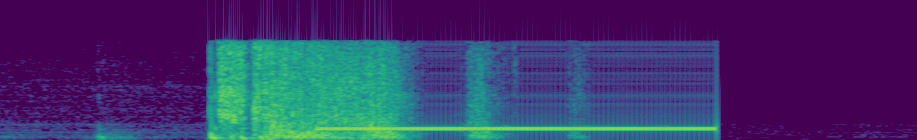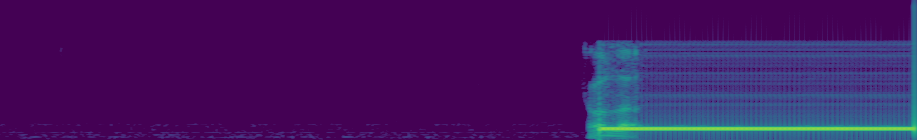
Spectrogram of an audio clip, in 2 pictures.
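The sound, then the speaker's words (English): Telephone ringback tone heard while dialing out: after a short burst of line noise, a steady mid-pitched tone sounds for about two seconds, falls silent for roughly four, then starts again. “We're dialing out. Hopefully they get him.”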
